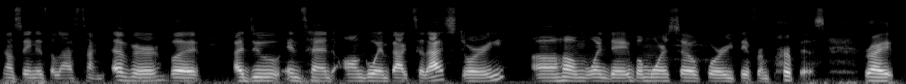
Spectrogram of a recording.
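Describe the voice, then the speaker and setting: A woman's voice: sits low, level tone, a little slow, mellow, no echo. A woman, a fitness coach talking candidly in a rambling, casual vlog and swearing freely. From Washington Heights, New York. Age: 30s.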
